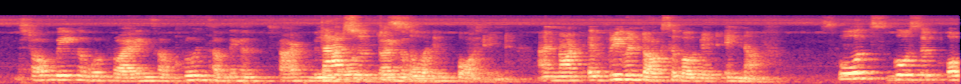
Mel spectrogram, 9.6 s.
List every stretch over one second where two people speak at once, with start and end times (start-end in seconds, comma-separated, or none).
3.0-4.4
